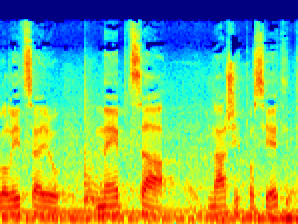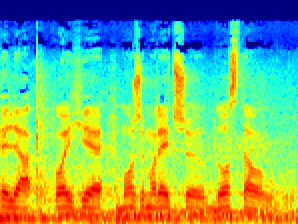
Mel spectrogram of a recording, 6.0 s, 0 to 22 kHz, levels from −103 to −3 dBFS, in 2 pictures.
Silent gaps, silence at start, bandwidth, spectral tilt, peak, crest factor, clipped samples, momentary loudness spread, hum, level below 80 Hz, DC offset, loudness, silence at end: none; 0 s; 16 kHz; -4 dB/octave; -2 dBFS; 14 dB; under 0.1%; 6 LU; none; -22 dBFS; under 0.1%; -14 LUFS; 0 s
